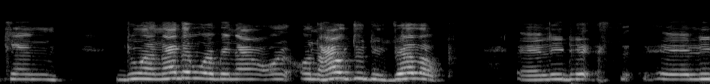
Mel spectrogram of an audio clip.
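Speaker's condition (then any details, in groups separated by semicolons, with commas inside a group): Cerebral palsy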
